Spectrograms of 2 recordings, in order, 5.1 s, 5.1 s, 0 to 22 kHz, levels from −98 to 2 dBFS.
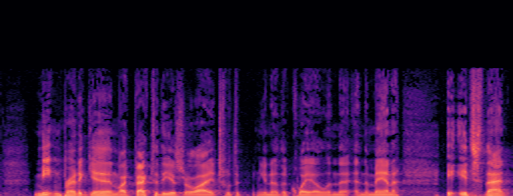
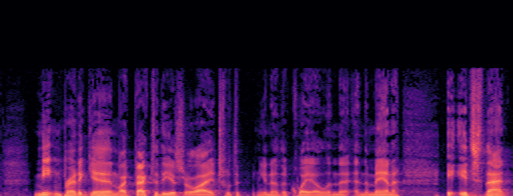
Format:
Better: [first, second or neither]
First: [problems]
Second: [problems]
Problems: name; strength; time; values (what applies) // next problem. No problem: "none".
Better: neither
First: none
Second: none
